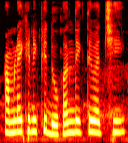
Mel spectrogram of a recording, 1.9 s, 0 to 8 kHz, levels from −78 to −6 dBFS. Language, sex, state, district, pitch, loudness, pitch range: Bengali, female, West Bengal, Cooch Behar, 240 Hz, -13 LUFS, 225-250 Hz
